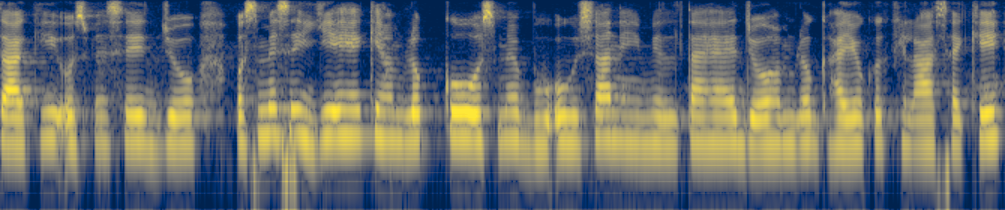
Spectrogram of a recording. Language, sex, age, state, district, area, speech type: Hindi, female, 18-30, Madhya Pradesh, Katni, rural, spontaneous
